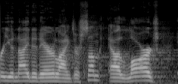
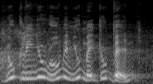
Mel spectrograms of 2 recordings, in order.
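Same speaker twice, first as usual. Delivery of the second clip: stern, strict put-on Indian accent; 7 semitones higher, 5 dB louder than usual. Retelling what a strict dad told his son: put-on Indian accent. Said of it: "his dad spoke kind of the Indian dialect".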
